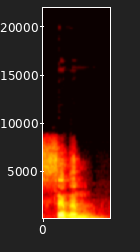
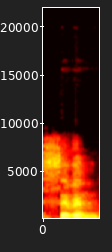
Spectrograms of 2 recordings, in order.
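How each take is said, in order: First: The final n shifts toward the following sound. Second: The final n is pronounced clearly and fully.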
